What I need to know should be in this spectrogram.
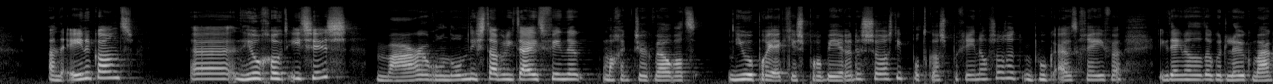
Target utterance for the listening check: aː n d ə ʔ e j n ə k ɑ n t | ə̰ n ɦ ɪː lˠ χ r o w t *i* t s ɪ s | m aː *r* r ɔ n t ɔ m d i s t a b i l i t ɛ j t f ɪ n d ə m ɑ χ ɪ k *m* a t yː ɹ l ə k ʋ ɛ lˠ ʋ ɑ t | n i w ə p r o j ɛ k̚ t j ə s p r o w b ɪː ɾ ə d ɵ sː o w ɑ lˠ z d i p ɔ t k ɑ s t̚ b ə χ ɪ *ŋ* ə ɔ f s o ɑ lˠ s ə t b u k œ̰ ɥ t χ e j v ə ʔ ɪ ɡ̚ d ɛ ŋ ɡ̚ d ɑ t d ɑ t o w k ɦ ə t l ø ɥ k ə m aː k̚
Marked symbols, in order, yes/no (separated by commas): yes, no, no, no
